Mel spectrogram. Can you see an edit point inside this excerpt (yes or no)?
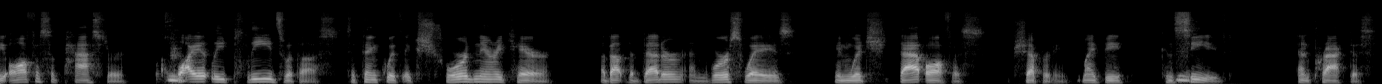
yes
